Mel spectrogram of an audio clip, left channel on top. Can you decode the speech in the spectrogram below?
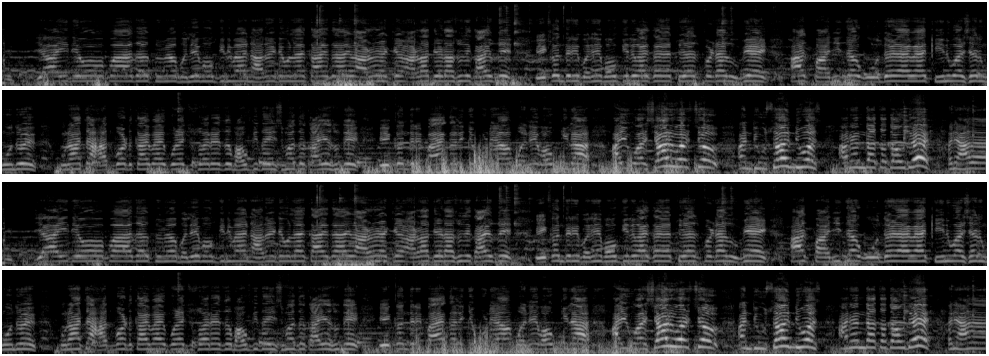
जे आई देवा बापा आज तुम्ही भले भाऊ किनी बाय नारळ ठेवलाय काय काय आडा तेडा असू दे काय होते एकंदरीत भले भाऊ किनी बाय काय तुझ्याच पटात उभी आहे. आज पाजीचा गोंधळ आहे बाय 3 वर्षांनी गोंधळ आहे. कुणाचा हातबोट काय बाय कुणाच्या स्वाऱ्याचं भाऊकीचं इस्माचं काय असू दे एकंदरीत पायाखालीचे पुणे हा भले भाऊ किला आई वर्षानुवर्ष आणि दिवसांदिवस आनंदाचा जाऊ दे आणि हर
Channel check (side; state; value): both; normal; correlation 0.32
